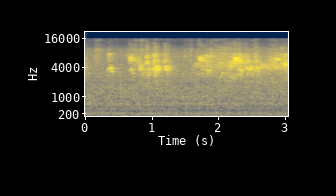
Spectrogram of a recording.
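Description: House sparrows give bright, overlapping chirps at an uneven pace, almost one a second, over a steady hiss of background noise.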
